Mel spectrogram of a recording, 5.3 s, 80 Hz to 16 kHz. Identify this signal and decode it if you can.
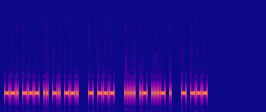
Morse code, heard as a keyed tone, about 49 wpm, 700 Hz. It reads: GOING TO HAVE TO
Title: Speed-Racing - Sets of 5 Words 40wpm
